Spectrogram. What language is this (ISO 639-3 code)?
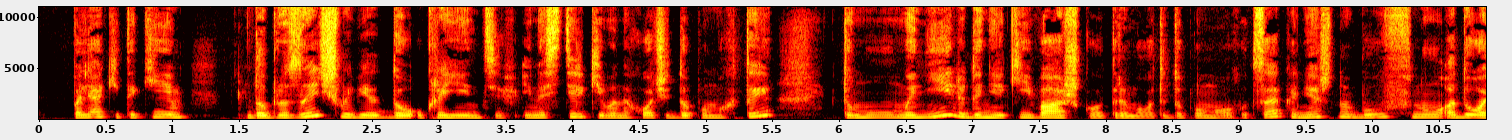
ukr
